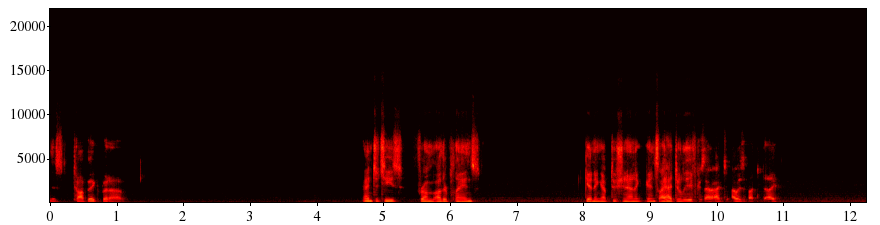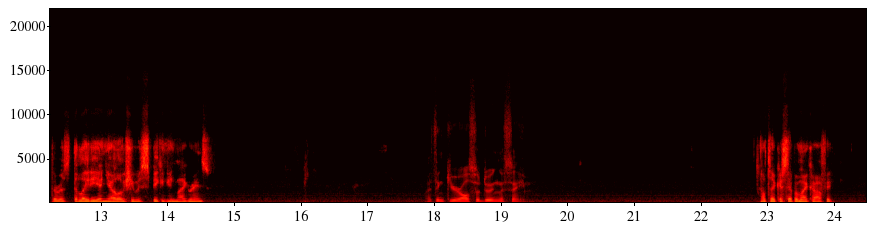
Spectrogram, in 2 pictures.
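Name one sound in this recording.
A man speaks calmly into a close microphone over an online call.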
